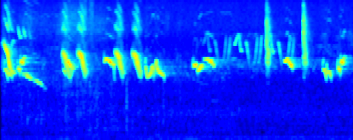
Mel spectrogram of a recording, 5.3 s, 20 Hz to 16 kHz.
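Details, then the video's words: Northern mockingbird in Savannah, New York, on 23 May 2021, making many sounds: a varied string of bright chirps, slurred whistles and quick warbled phrases, each burst short and changing in pattern, about half a second apart. "Northern mockingbird Mimus polygottos video, making many sounds"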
